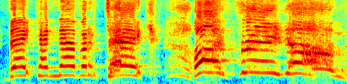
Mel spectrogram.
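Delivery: high heroic shout; rallying cry. Acted. Scottish warrior defies the network, rallying shout. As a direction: build to a stretched battle cry. Climax of mock battle speech.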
